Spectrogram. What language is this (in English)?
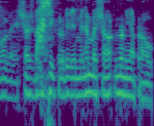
Catalan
